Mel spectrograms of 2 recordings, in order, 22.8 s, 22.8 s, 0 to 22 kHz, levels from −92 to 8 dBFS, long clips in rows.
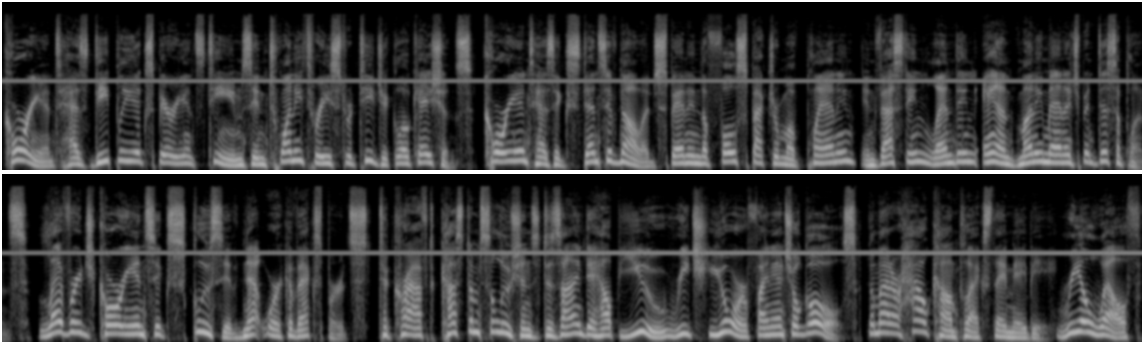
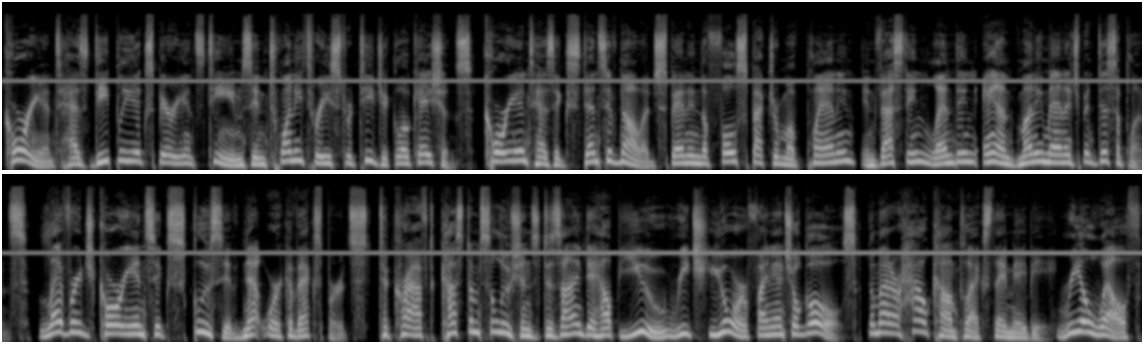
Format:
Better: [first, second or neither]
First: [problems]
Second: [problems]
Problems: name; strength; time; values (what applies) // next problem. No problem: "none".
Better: neither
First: high-pitched whine; loud; throughout; 3 kHz, 10 dB below the speech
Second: high-pitched whine; loud; throughout; 3 kHz, 10 dB below the speech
